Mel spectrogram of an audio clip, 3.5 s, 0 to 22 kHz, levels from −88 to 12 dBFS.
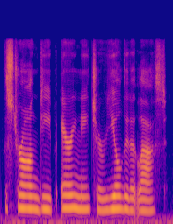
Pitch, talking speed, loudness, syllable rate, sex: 185 Hz, 140 wpm, -17 LUFS, 3.8 syllables/s, female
